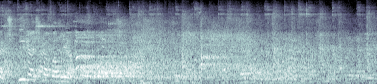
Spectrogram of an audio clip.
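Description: Table tennis balls click against paddles and tables.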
